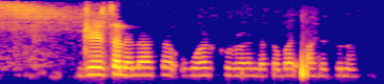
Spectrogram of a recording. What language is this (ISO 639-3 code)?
pus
